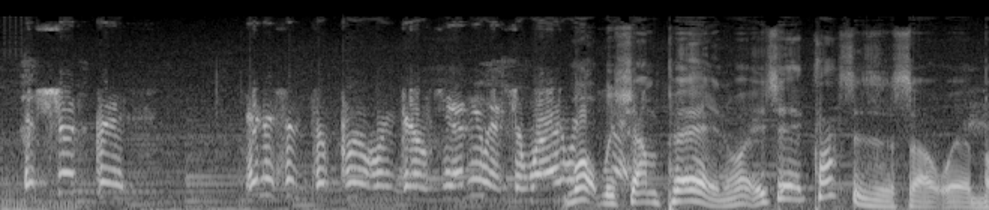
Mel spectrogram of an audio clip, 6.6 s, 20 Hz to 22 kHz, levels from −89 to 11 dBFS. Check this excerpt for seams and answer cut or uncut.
uncut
